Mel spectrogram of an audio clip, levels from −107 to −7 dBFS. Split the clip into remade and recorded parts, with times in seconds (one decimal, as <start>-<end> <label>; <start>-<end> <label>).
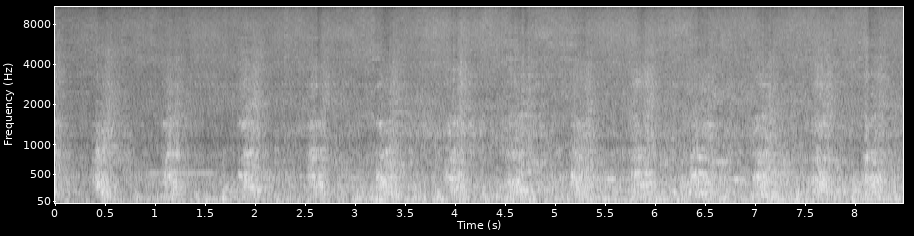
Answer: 0.0-6.5 remade; 6.5-7.9 recorded; 7.9-8.5 remade

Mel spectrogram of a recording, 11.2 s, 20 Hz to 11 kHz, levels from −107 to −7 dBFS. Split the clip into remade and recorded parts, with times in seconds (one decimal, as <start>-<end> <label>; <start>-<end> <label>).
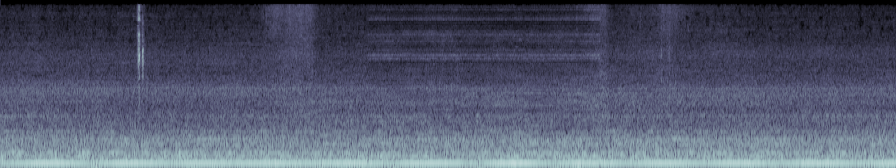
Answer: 0.0-4.6 recorded; 4.6-7.5 remade; 7.5-11.2 recorded

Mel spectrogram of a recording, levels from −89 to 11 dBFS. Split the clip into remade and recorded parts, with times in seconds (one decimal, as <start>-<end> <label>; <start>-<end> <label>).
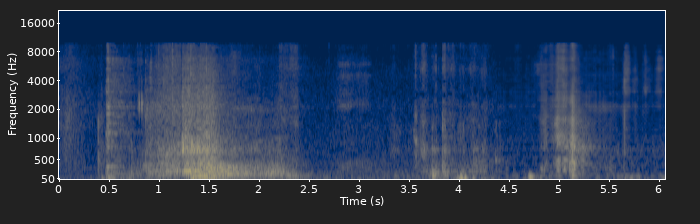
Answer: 0.0-4.4 recorded; 4.4-6.1 remade

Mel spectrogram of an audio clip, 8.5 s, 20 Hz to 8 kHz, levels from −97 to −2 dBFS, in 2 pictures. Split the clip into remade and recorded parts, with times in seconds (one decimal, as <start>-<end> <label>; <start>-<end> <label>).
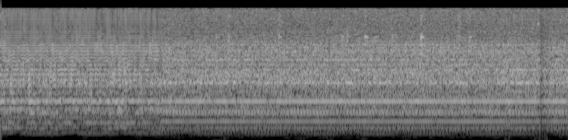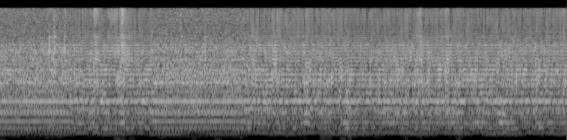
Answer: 0.0-1.2 remade; 1.2-4.8 recorded; 4.8-5.4 remade; 5.4-6.1 recorded; 6.1-8.5 remade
